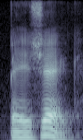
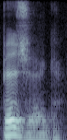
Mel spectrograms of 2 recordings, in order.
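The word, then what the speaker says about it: bezhig: Beijing, not Bijig. Oh, Michael, what? You got a misprint in your list here. Yeah, I know. Sorry. Okay. It's not Bijig. It's supposed to be Beijing with an E.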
